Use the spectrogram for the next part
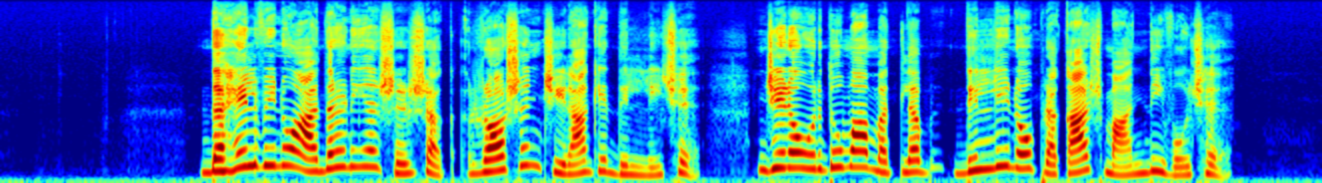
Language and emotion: Gujarati, neutral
